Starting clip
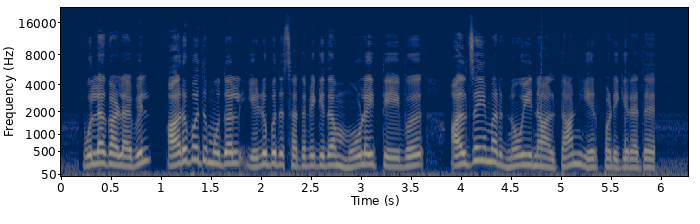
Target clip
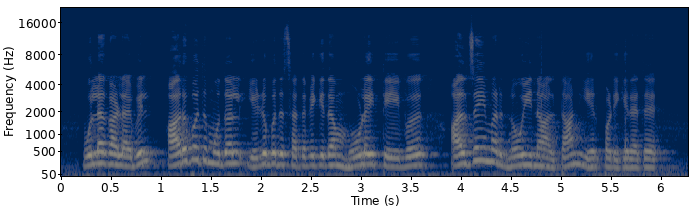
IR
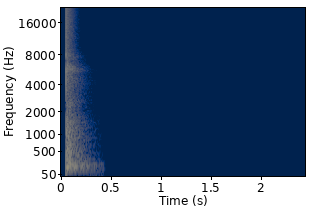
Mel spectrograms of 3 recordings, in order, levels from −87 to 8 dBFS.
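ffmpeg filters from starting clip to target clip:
-filter_complex "[0:a]asplit=2[link_01][link_02];[1:a]atrim=start_sample=2205,asetrate=38367,aresample=44100,lowshelf=frequency=230:gain=-12[link_03];[link_02][link_03]afir=irnorm=-1:irlink=0,volume=-23.5dB[link_04];[link_01][link_04]amix=inputs=2:normalize=0,volume=-7.5dB"

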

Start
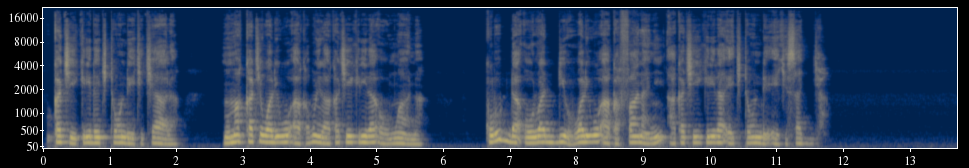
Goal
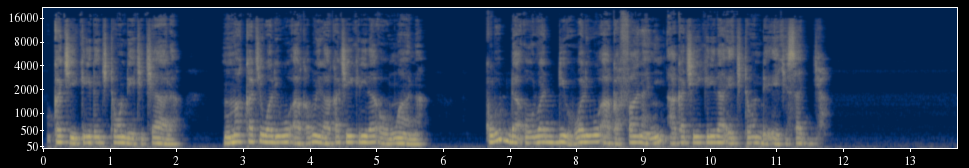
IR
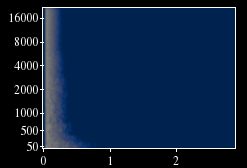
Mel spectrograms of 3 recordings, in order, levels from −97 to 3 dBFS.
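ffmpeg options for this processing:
-filter_complex "[0:a]acrossover=split=260|3000[link_01][link_02][link_03];[link_02]acompressor=threshold=-33dB:ratio=8[link_04];[link_01][link_04][link_03]amix=inputs=3:normalize=0,asplit=2[link_05][link_06];[1:a]atrim=start_sample=2205,afade=type=out:start_time=0.14:duration=0.01,atrim=end_sample=6615[link_07];[link_06][link_07]afir=irnorm=-1:irlink=0,volume=-14.5dB[link_08];[link_05][link_08]amix=inputs=2:normalize=0" -ar 44100 -c:a libmp3lame -b:a 80k

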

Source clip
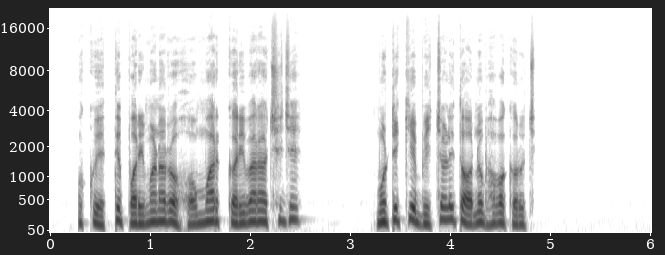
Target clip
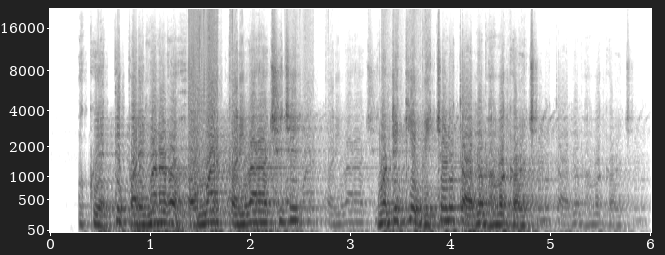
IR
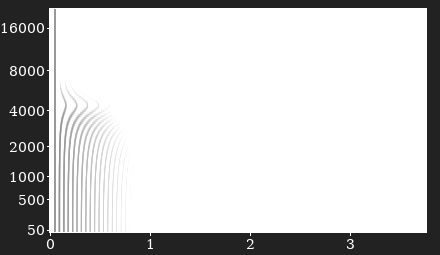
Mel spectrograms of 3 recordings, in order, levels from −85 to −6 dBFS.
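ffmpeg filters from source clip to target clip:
-filter_complex "[0:a]acrossover=split=8200[link_01][link_02];[link_02]acompressor=threshold=-59dB:ratio=4:attack=1:release=60[link_03];[link_01][link_03]amix=inputs=2:normalize=0,tiltshelf=frequency=870:gain=-9.5,bandreject=frequency=50:width_type=h:width=6,bandreject=frequency=100:width_type=h:width=6,bandreject=frequency=150:width_type=h:width=6,bandreject=frequency=200:width_type=h:width=6,bandreject=frequency=250:width_type=h:width=6,bandreject=frequency=300:width_type=h:width=6,bandreject=frequency=350:width_type=h:width=6,bandreject=frequency=400:width_type=h:width=6,acrossover=split=790[link_04][link_05];[link_04]dynaudnorm=framelen=130:gausssize=5:maxgain=12dB[link_06];[link_06][link_05]amix=inputs=2:normalize=0,asettb=1/sr,asplit=3[link_07][link_08][link_09];[link_07]atrim=end=1.364[link_10];[link_08]atrim=start=1.36:end=1.83,asetpts=PTS-STARTPTS,afade=type=in:duration=0.004:curve=qsin,afade=type=out:start_time=0.466:duration=0.004:curve=qsin,acrusher=bits=6:dc=4:mix=0:aa=0.000001[link_11];[link_09]atrim=start=1.826[link_12];[link_10][link_11]acrossfade=duration=0.004:curve1=hsin:curve2=qsin[link_13];[link_13][link_12]acrossfade=duration=0.004:curve1=qsin:curve2=hsin,aeval=exprs='(tanh(31.6*val(0)+0.75)-tanh(0.75))/31.6':channel_layout=same,asettb=1/sr,asplit=3[link_14][link_15][link_16];[link_14]atrim=end=3.314[link_17];[link_15]atrim=start=3.31:end=3.86,asetpts=PTS-STARTPTS,afade=type=in:duration=0.004:curve=qsin,afade=type=out:start_time=0.546:duration=0.004:curve=qsin,acrusher=bits=5:mode=log:mix=0:aa=0.000001[link_18];[link_16]atrim=start=3.856[link_19];[link_17][link_18]acrossfade=duration=0.004:curve1=hsin:curve2=qsin[link_20];[link_20][link_19]acrossfade=duration=0.004:curve1=qsin:curve2=hsin,afreqshift=-13,aecho=1:1:960|1920:0.178|0.032,asplit=2[link_21][link_22];[1:a]atrim=start_sample=2205,highshelf=frequency=9500:gain=-8.5,adelay=42[link_23];[link_22][link_23]afir=irnorm=-1:irlink=0,volume=-9.5dB[link_24];[link_21][link_24]amix=inputs=2:normalize=0,volume=8dB"

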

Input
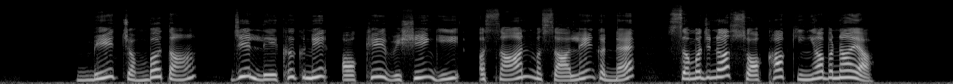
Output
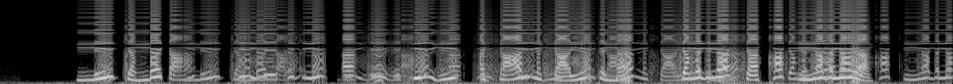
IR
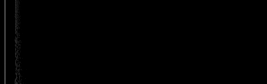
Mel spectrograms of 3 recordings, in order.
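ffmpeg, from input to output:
-filter_complex "[0:a]asettb=1/sr,asplit=3[link_01][link_02][link_03];[link_01]atrim=end=1.634[link_04];[link_02]atrim=start=1.63:end=4.03,asetpts=PTS-STARTPTS,afade=type=in:duration=0.004:curve=qsin,afade=type=out:start_time=2.396:duration=0.004:curve=qsin,equalizer=frequency=140:width=0.39:gain=-11.5[link_05];[link_03]atrim=start=4.026[link_06];[link_04][link_05]acrossfade=duration=0.004:curve1=hsin:curve2=qsin[link_07];[link_07][link_06]acrossfade=duration=0.004:curve1=qsin:curve2=hsin,acrusher=samples=19:mix=1:aa=0.000001,aecho=1:1:1061:0.355,volume=5.5dB"

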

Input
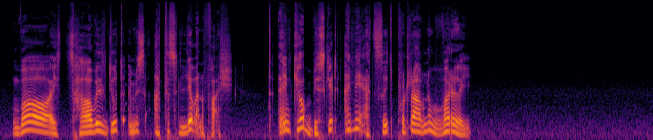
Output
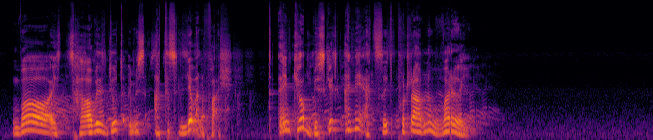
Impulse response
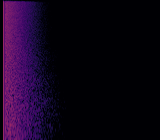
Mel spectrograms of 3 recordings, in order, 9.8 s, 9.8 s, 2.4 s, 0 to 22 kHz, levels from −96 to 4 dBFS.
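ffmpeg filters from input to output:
-filter_complex "[0:a]equalizer=frequency=5200:width=2.7:gain=11.5,bandreject=frequency=71.3:width_type=h:width=4,bandreject=frequency=142.6:width_type=h:width=4,bandreject=frequency=213.9:width_type=h:width=4,bandreject=frequency=285.2:width_type=h:width=4,bandreject=frequency=356.5:width_type=h:width=4,bandreject=frequency=427.8:width_type=h:width=4,bandreject=frequency=499.1:width_type=h:width=4,bandreject=frequency=570.4:width_type=h:width=4,bandreject=frequency=641.7:width_type=h:width=4,bandreject=frequency=713:width_type=h:width=4,bandreject=frequency=784.3:width_type=h:width=4,bandreject=frequency=855.6:width_type=h:width=4,bandreject=frequency=926.9:width_type=h:width=4,bandreject=frequency=998.2:width_type=h:width=4,bandreject=frequency=1069.5:width_type=h:width=4,bandreject=frequency=1140.8:width_type=h:width=4,bandreject=frequency=1212.1:width_type=h:width=4,bandreject=frequency=1283.4:width_type=h:width=4,bandreject=frequency=1354.7:width_type=h:width=4,bandreject=frequency=1426:width_type=h:width=4,bandreject=frequency=1497.3:width_type=h:width=4,bandreject=frequency=1568.6:width_type=h:width=4,bandreject=frequency=1639.9:width_type=h:width=4,bandreject=frequency=1711.2:width_type=h:width=4,bandreject=frequency=1782.5:width_type=h:width=4,bandreject=frequency=1853.8:width_type=h:width=4,bandreject=frequency=1925.1:width_type=h:width=4,bandreject=frequency=1996.4:width_type=h:width=4,bandreject=frequency=2067.7:width_type=h:width=4,bandreject=frequency=2139:width_type=h:width=4,asplit=4[link_01][link_02][link_03][link_04];[link_02]adelay=186,afreqshift=120,volume=-21dB[link_05];[link_03]adelay=372,afreqshift=240,volume=-28.7dB[link_06];[link_04]adelay=558,afreqshift=360,volume=-36.5dB[link_07];[link_01][link_05][link_06][link_07]amix=inputs=4:normalize=0,volume=-2.5dB"

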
